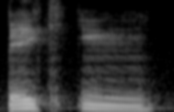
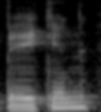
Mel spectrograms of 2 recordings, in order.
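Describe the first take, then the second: First: "baking" with a clear ng at the end; full -ing ending. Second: "bacon" with a plain n ending, for baking; dropped g. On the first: Host correcting own pronunciation, "baking" with full -ing. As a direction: finish "baking" on -ing, not -in. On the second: Host talking about baking, "bacon" said with g dropped. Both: Real, not acted. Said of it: "I don't pronounce my I N Gs".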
